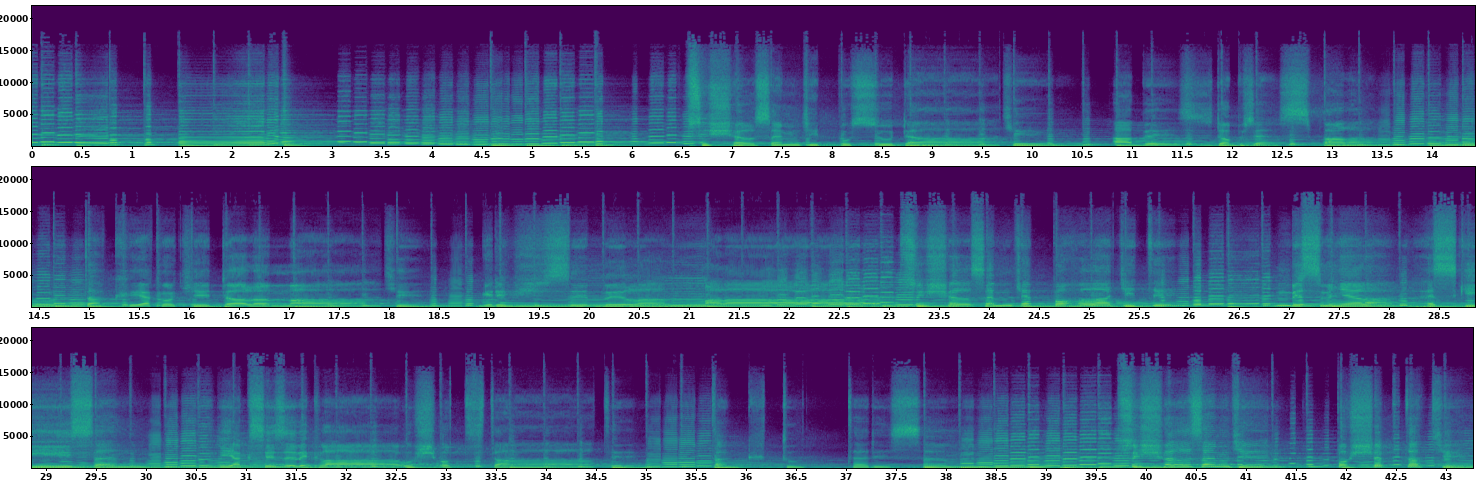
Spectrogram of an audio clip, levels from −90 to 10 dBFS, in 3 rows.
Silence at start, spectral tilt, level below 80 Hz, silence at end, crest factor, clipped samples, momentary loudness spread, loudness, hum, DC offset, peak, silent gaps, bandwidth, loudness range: 0 s; -5.5 dB/octave; -30 dBFS; 0 s; 14 dB; under 0.1%; 7 LU; -17 LUFS; none; under 0.1%; -2 dBFS; none; 18 kHz; 4 LU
